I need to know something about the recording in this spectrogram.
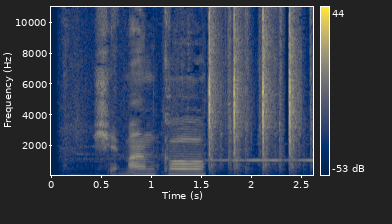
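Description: A young man speaks briefly and close by.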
